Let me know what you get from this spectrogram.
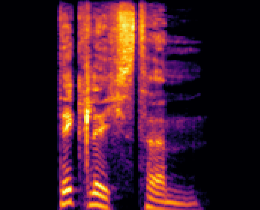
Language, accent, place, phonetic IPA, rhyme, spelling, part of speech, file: German, Germany, Berlin, [ˈdɪklɪçstəm], -ɪklɪçstəm, dicklichstem, adjective, De-dicklichstem.ogg
- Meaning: strong dative masculine/neuter singular superlative degree of dicklich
